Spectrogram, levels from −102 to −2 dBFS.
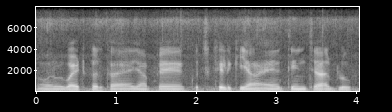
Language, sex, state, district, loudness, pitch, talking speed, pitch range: Hindi, male, Uttar Pradesh, Lalitpur, -19 LUFS, 120 Hz, 205 wpm, 120-125 Hz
